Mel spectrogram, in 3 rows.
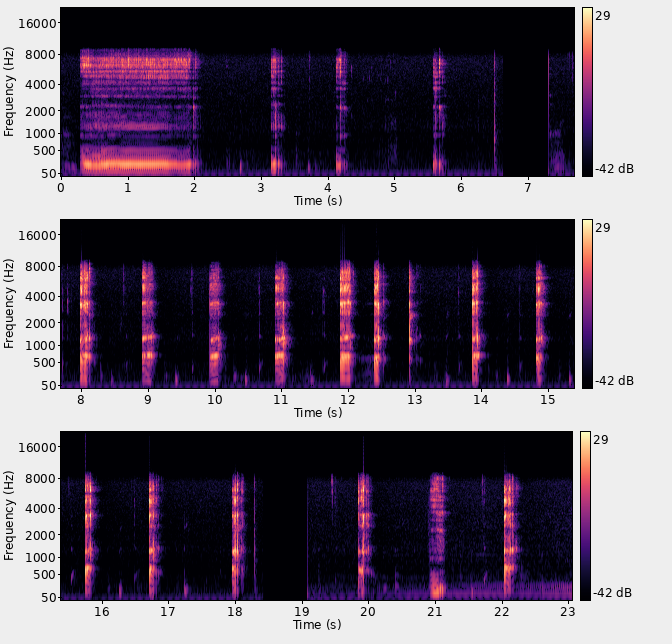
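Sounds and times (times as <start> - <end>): man burping: 0.3 - 2.1, 19.8 - 20.1, 20.9 - 21.2.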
